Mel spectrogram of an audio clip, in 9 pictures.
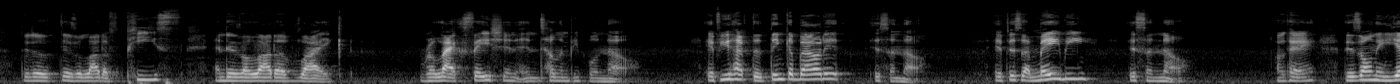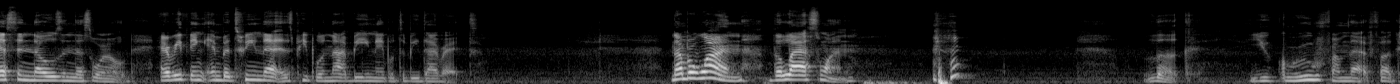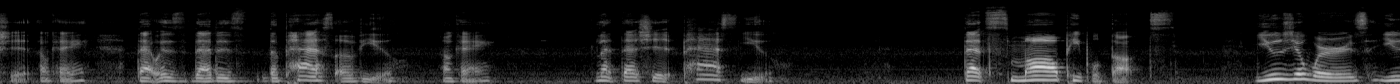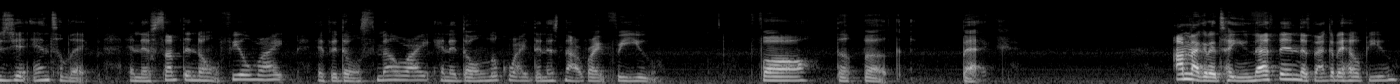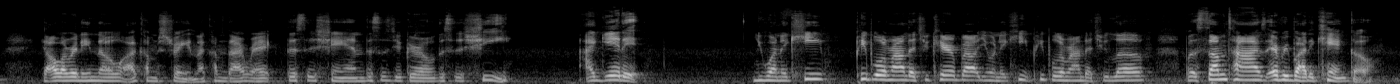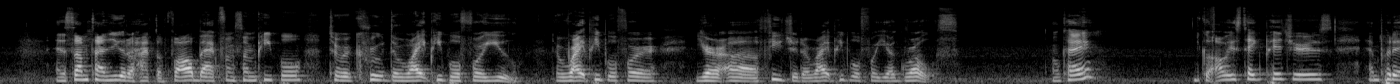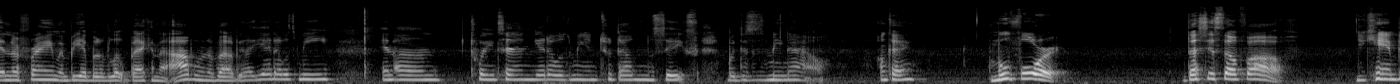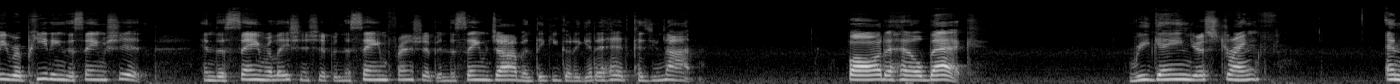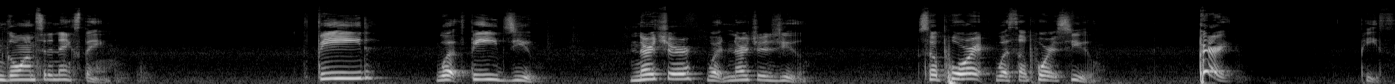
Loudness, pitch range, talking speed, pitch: -22 LUFS, 165-215 Hz, 150 wpm, 185 Hz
